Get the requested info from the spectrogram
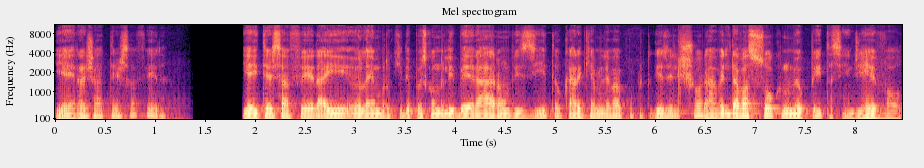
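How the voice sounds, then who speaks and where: Dark and mellow in tone, a man talks at a very fast pace and medium pitch, sounding somewhat breathy. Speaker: motivational speaker, wheelchair user. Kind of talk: podcast interview, personal testimony.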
